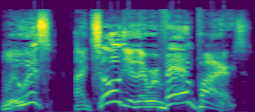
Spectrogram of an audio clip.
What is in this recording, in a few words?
initial meeting, survivor voice biker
